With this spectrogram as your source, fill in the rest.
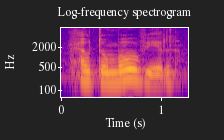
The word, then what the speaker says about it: automóvil: Automóvil, automóvil. You hear it? The stress is on the mo.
